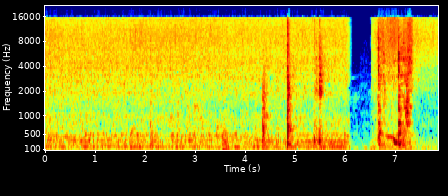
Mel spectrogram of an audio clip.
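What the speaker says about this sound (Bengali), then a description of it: "ভালো করে নাড়াচাড়া করে ঢাকা দিয়ে দেবো, যাতে শাকটা ভালো করে সিদ্ধ হয়ে যায়" Chapa note greens are stirred and fried in a pan with a soft steady sizzle, scraped a few times with a utensil, then a brief pause before the sizzling resumes, with no talk.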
